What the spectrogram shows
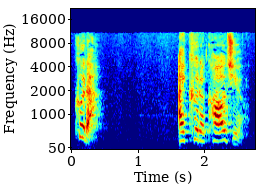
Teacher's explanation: If you speak more casually, you can say coulda. You just change the v to a, coulda.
